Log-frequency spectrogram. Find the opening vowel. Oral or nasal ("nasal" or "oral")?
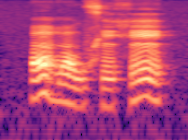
nasal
